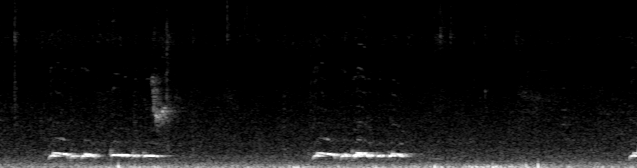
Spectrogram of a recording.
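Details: Contest-prospect crossbred zebra dove: two long, bubbling, slightly descending coo phrases about three seconds apart, a third just beginning at the end, with a faint high chirp after the first.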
